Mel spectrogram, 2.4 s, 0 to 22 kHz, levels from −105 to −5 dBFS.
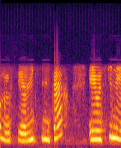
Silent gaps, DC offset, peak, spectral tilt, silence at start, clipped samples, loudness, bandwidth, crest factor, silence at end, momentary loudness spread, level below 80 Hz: none; under 0.1%; -2 dBFS; -7.5 dB/octave; 0 s; under 0.1%; -15 LUFS; 4.4 kHz; 14 dB; 0 s; 5 LU; -64 dBFS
